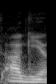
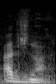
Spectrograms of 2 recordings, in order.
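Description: First: The middle consonant is a hard g sound. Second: The middle consonant is a j sound. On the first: The speaker calls it wrong. "Ее иногда называют Агья, но это неправильно" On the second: The speaker calls it right. "то читается как Аджна"

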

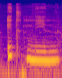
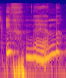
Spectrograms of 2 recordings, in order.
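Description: First: Egyptian pronunciation, with a plain t sound. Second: Classical pronunciation, with a soft th sound. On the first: "Бел-масри на египетском" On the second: "Итнен это на классическом арабском языке"

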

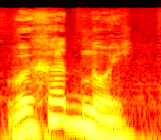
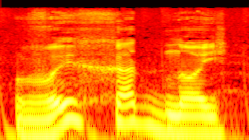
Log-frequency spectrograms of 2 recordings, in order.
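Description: First: The word is said smoothly in a confident, metallic voice. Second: The word is broken into separate syllables. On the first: "Уже уверенно лязгал металлом мой голос" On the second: "по слогам сказал я"

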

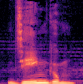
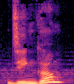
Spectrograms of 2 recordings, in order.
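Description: First: The stress falls on the first syllable. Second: The stress falls on the final syllable. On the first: This is an old-fashioned, elevated way of saying it. "Есть в этом произношении что-то возвышенное, необыденное" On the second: This is the everyday modern way people say it. "все поголовно говорят именно так"

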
